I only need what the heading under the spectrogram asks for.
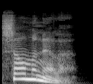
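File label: "salmonella", British English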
